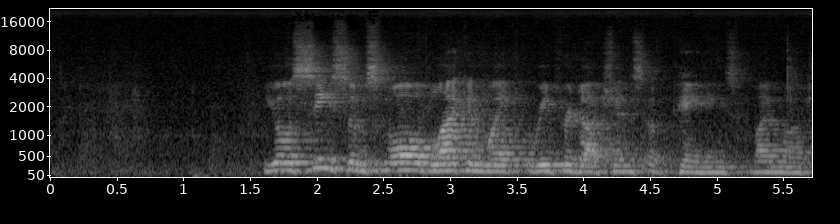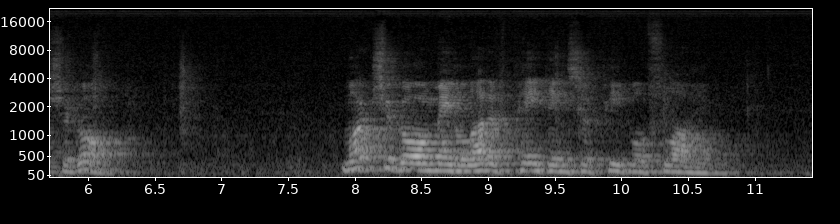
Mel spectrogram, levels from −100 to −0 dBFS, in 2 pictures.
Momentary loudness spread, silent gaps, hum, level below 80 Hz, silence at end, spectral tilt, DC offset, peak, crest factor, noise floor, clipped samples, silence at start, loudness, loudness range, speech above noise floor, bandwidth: 15 LU; none; none; -78 dBFS; 0.4 s; -6 dB/octave; under 0.1%; -26 dBFS; 20 dB; -70 dBFS; under 0.1%; 0.25 s; -44 LUFS; 8 LU; 26 dB; over 20 kHz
